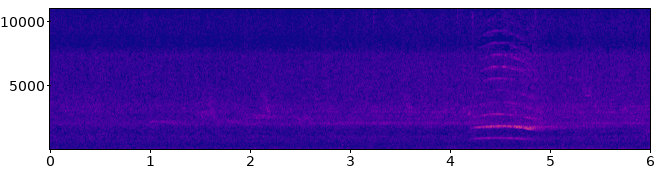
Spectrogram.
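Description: One short bird call that rises and falls in pitch, about four seconds in, over a steady low rumble of wind and water.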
